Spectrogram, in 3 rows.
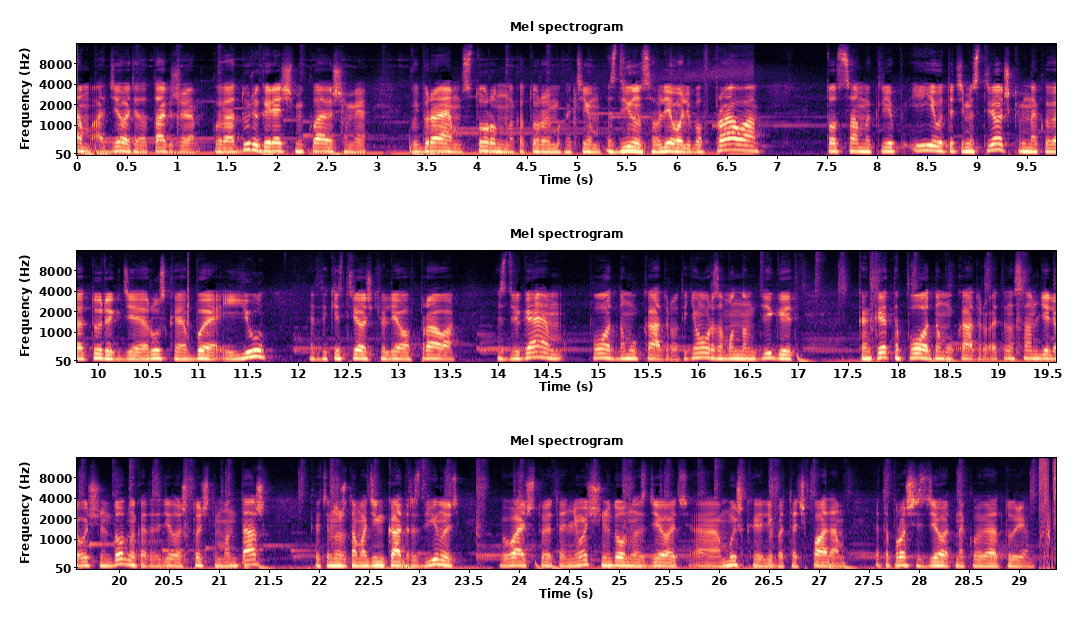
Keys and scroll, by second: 13.1 ,, 18.4 ., 24.3 ,, 27.6 ,.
